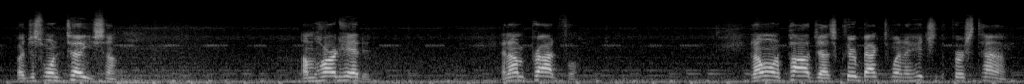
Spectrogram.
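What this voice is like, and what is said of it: Southern American accent. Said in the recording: “dropped his Brooklyn accent for a Southern accent”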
